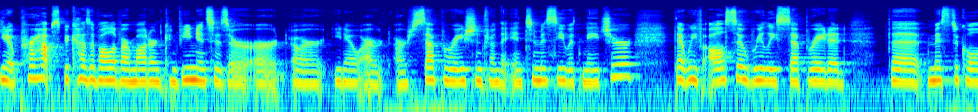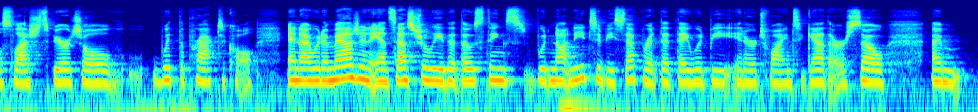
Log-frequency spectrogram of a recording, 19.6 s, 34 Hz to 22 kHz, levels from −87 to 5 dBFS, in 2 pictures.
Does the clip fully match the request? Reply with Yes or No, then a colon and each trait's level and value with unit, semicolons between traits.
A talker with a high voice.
Yes: high, 200 Hz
